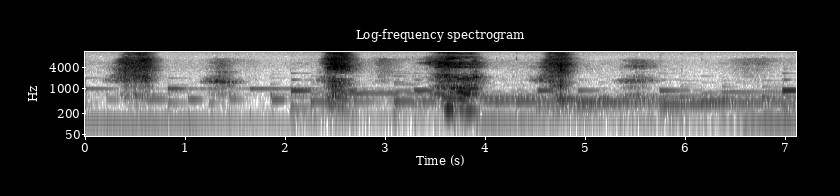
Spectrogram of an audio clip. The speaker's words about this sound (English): I need to sneeze.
